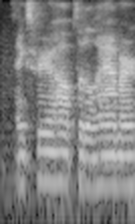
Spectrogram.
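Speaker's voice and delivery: speaking in a whisper. Riding past an ally in character, thanking him quietly: whispering. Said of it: "I wanna whisper off to the side".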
